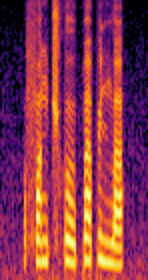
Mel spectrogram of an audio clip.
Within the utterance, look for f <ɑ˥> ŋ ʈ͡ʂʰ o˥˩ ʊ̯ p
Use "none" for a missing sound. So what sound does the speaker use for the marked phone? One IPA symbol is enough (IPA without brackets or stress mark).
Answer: ɑ˥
